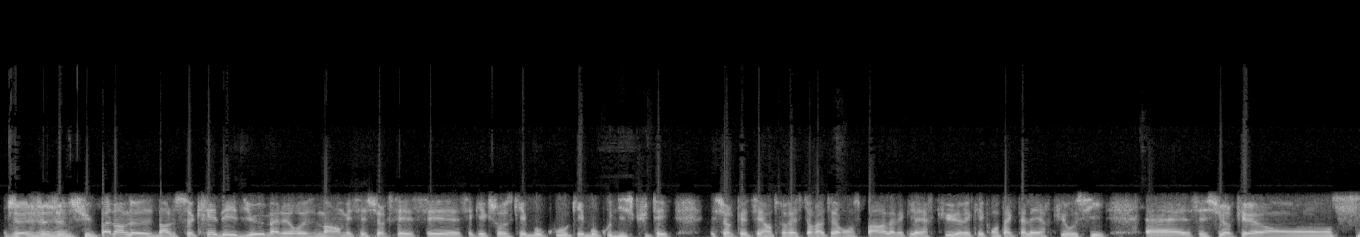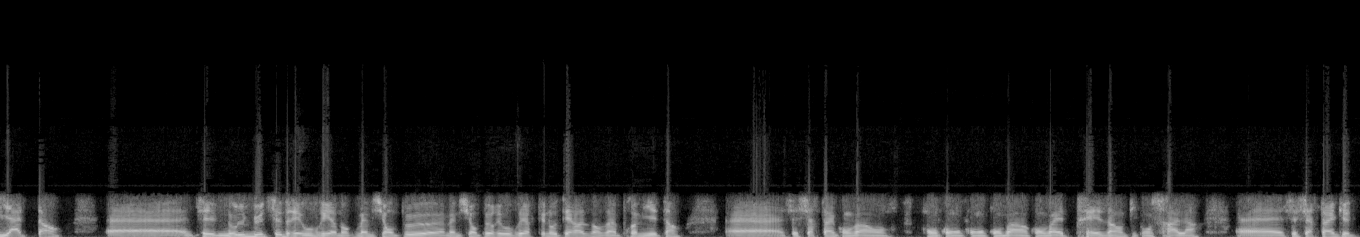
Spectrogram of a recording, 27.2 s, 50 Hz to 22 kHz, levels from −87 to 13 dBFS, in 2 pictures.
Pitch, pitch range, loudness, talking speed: 130 Hz, 120-140 Hz, -16 LUFS, 230 wpm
